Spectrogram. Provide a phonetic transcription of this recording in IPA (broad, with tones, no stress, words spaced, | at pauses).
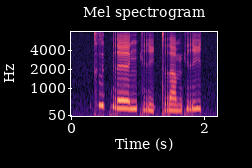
kʰlɯ˥˩k̚rɛː˧ŋ kri˨˩ʔtra˧mkri˥˩t̚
